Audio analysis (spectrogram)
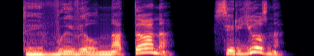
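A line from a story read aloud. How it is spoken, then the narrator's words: Angry growl. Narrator (Russian): Зло прорычал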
